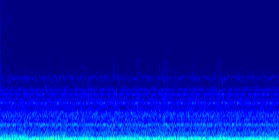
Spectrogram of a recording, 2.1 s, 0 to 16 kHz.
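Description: Steady fan noise and low hum from a running HP 1650A logic analyzer while it loads its operating system.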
